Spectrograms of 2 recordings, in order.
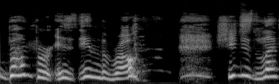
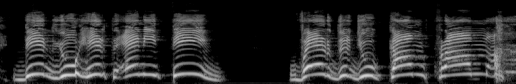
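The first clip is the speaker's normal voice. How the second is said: higher, louder, very slow mock-cop voice; mocking the officer; 7 semitones higher, 5 dB louder, slower than usual. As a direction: exaggerate the officer's slow, loud questioning. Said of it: "this officer is like".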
